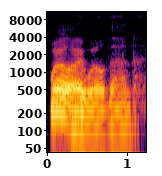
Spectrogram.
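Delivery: discouraged. A narrator's reading. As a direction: sigh it out, a bit let down. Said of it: "rather discouraged".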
